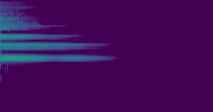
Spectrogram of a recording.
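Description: Notification-bell 'ding' sound effect ringing out, a bright chime of several pitches that fades away within about a second, leaving silence.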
